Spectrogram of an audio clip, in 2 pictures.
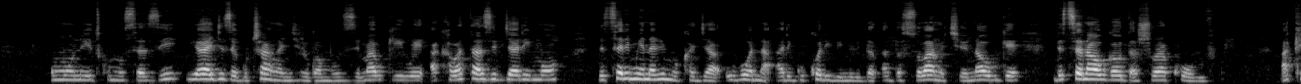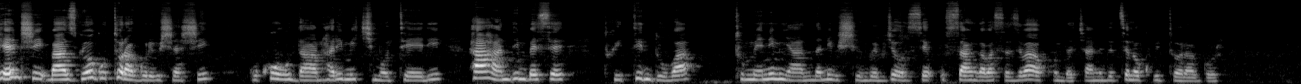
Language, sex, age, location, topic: Kinyarwanda, female, 18-24, Kigali, health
